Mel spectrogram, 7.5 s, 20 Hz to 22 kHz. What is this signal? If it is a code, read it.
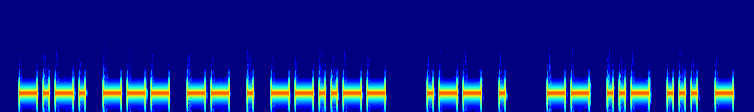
Morse code, heard as a keyed tone, about 21 wpm, 700 Hz. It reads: COME, WE MUST
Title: Sentences from Top 1000 Words - Review Part 1 - 20wpm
